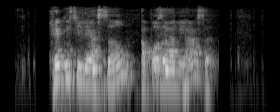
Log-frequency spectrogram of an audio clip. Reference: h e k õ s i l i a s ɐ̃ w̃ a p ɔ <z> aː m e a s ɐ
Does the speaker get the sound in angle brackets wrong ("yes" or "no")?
no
